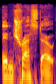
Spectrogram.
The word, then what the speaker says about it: Entresto: How do you pronounce that? – Entresto. E-N-T-R-E-S-T-O. – Entresto, okay.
